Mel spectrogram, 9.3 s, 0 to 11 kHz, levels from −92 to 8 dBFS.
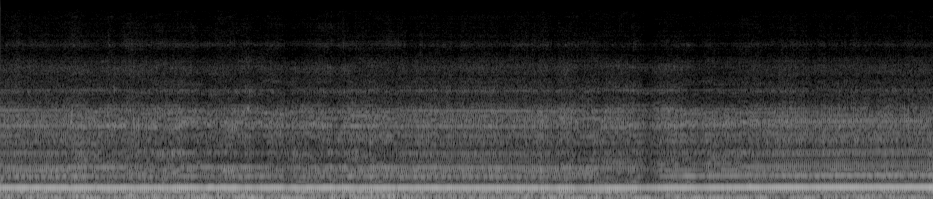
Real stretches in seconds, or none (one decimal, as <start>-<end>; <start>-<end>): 0.0-0.7; 4.0-5.6; 7.5-9.3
